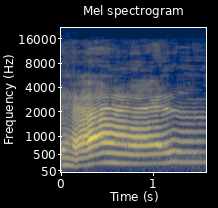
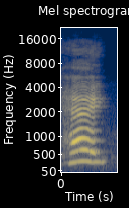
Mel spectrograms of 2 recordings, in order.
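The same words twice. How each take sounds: First: It is said boldly and forwardly. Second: It is said casually and offhand.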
